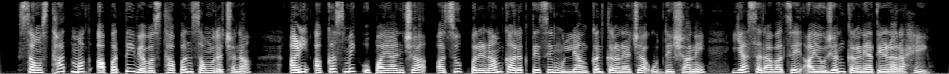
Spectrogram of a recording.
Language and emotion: Marathi, neutral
